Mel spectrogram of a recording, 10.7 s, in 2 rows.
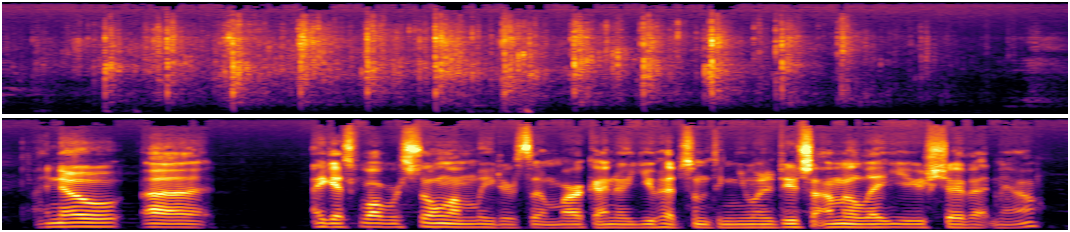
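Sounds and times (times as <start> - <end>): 
audience applause: 0.0 - 5.1
speech: 5.5 - 10.6.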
